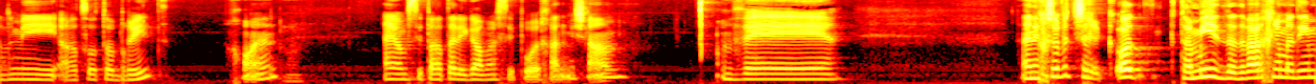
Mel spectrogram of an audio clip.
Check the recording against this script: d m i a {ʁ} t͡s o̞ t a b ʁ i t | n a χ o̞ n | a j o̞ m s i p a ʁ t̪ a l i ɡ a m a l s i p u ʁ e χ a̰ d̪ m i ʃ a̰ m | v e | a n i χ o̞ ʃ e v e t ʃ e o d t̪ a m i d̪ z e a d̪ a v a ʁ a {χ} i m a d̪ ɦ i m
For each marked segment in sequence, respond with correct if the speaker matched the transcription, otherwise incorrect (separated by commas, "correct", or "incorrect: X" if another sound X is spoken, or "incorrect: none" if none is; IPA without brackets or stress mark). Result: correct, correct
